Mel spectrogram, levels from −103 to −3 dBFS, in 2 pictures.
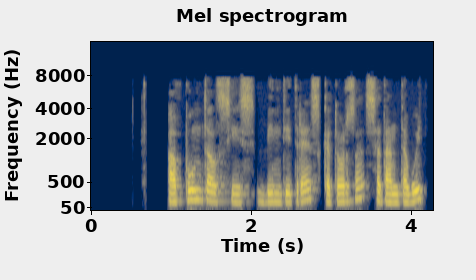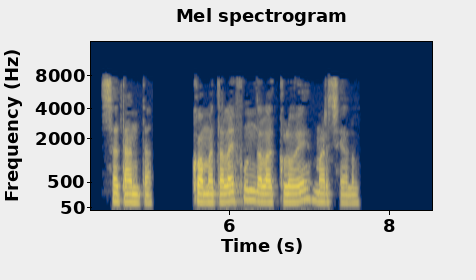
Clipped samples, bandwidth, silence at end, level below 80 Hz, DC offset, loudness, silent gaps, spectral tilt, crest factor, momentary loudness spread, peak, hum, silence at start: under 0.1%; 8.2 kHz; 0.95 s; -64 dBFS; under 0.1%; -21 LUFS; 4.20-4.40 s, 5.05-5.54 s; -5 dB/octave; 20 dB; 7 LU; -2 dBFS; none; 0.95 s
